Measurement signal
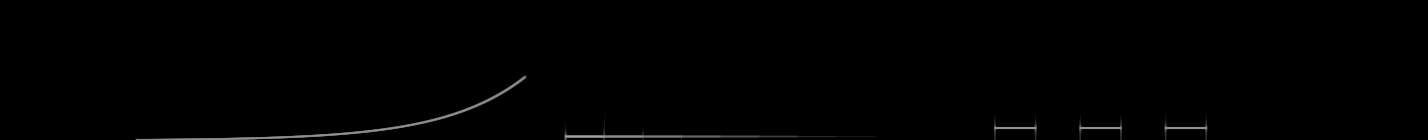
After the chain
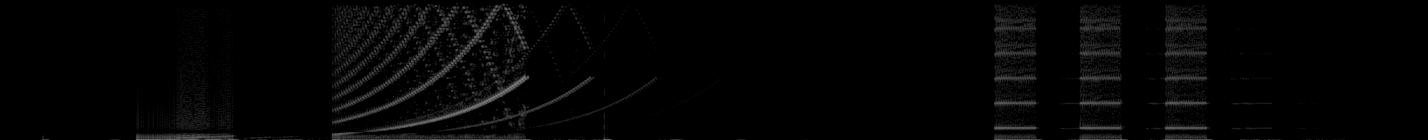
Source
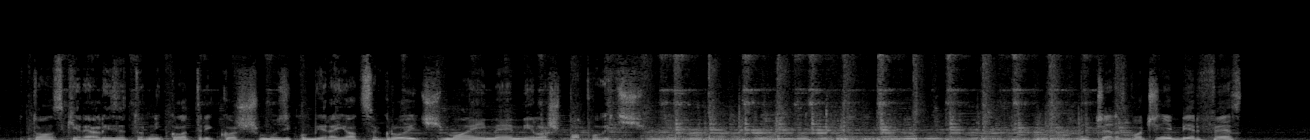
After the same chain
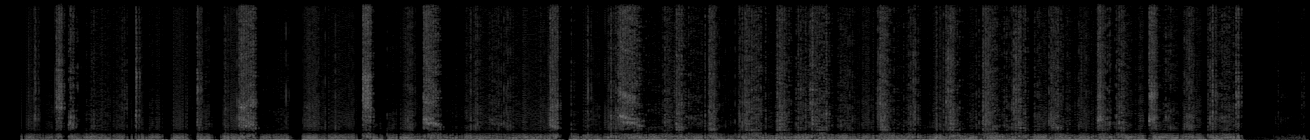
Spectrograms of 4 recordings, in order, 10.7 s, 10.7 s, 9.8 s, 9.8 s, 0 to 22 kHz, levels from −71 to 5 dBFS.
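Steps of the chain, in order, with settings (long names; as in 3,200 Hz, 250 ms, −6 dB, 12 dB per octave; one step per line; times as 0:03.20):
wavefolder on the positive side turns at −24.5 dBFS
amplitude modulation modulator 57 Hz, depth 65%
elliptic band-stop filter 180–1,300 Hz, stop band 40 dB
parametric band 350 Hz +5.5 dB 2.8 octaves
downward compressor 10 to 1, threshold −43 dBFS
comparator with hysteresis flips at −47 dBFS
high-shelf EQ 9,100 Hz +5 dB
phaser with its sweep stopped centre 550 Hz, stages 4
echo with shifted repeats 492 ms, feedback 36%, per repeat −47 Hz, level −15.5 dB
automatic gain control gain up to 4 dB
double-tracking delay 25 ms −7 dB
reverb reduction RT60 0.79 s
level +9.5 dB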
